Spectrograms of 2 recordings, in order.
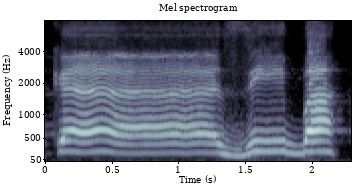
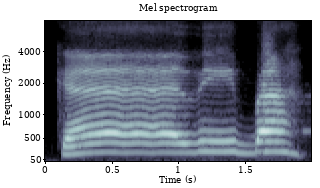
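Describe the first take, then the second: First: The middle consonant is a hissing z sound. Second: The middle consonant is a light dh sound. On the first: The speaker calls it wrong. "Tak boleh desir pada huruf zal. Tak boleh baca" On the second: The speaker calls it right. "huruf zal ni dia ringan"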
